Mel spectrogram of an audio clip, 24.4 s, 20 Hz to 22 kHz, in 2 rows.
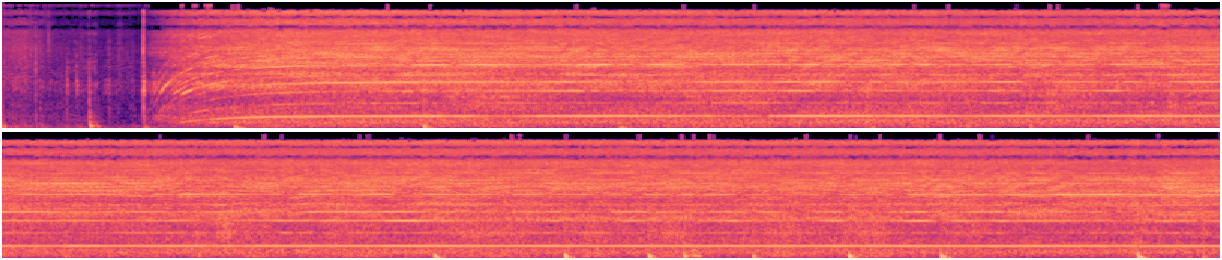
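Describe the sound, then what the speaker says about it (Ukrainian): A small RZTK AVC 120 car vacuum cleaner starts up after a click and runs with a steady, high-pitched whine for a long stretch, with occasional light knocks. "Зараз буду пробувати пропилососити, щоб ви бачили, яку він забезпечує потужність"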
